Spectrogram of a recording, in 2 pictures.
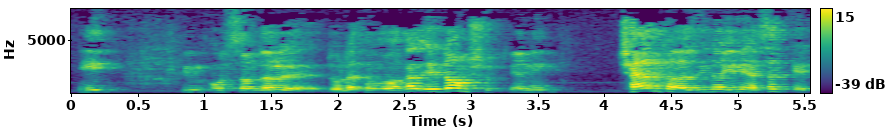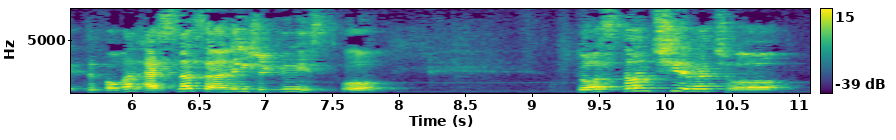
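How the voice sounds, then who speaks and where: A man from Kermanshah giving a classroom lecture, often putting questions to his students. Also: high voice. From Kermanshah, Iran. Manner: questioning, addresses students directly. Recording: very echoey room, faint hiss.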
